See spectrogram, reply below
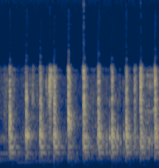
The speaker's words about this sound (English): They knock on his door.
